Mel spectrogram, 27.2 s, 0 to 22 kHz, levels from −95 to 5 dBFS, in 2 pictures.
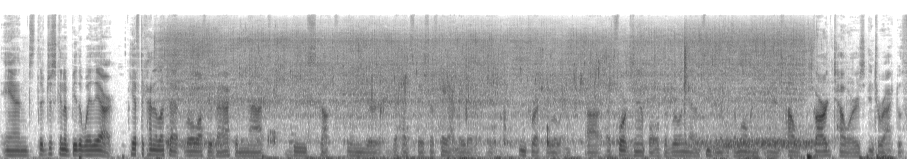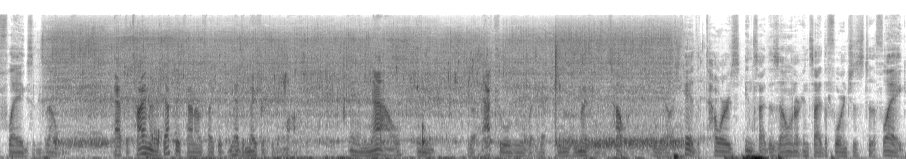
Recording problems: household noises; very loud; throughout; 2 dB above the speech

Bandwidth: 14.5 kHz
